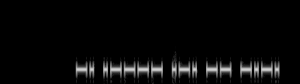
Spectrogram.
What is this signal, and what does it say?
Morse code, heard as a keyed tone, about 36 wpm, 700 Hz. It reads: N1RMC
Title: USA Call Signs - 5 Characters - Repeated 3x - 35wpm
